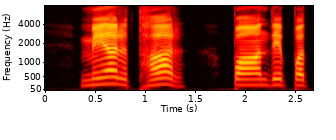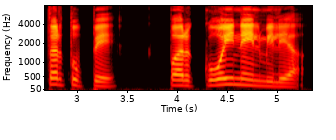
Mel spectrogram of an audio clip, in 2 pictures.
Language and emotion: Dogri, sad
